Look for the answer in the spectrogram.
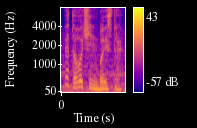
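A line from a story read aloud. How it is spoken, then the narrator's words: Sympathetic tone. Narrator (Russian): сказала госпожа Сурага сочувственным тоном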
